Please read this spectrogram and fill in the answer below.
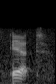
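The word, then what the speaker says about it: את: words aleftav it's pronounced et which is sounds like it's spelled e t then it says hashamayam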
